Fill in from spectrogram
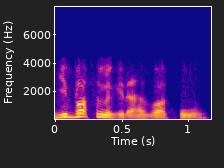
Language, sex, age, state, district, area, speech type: Hindi, male, 30-45, Bihar, Muzaffarpur, urban, conversation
